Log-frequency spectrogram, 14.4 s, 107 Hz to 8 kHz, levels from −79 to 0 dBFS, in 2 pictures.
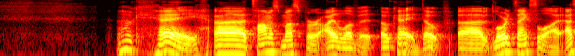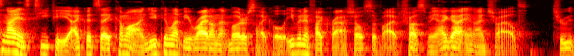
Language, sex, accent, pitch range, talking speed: English, male, American, 85-120 Hz, 185 wpm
